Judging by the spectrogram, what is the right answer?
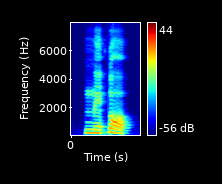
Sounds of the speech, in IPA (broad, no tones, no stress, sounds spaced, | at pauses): m ẽ ʔ ɗ ɒ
